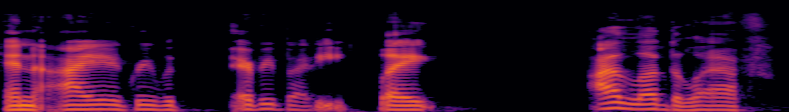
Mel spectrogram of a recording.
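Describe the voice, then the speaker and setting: A woman's voice: sits low, steady tone, moderate pace, a bit bright, dry recording, clean studio sound. A woman speaking emphatically and passionately in a casual podcast conversation.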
